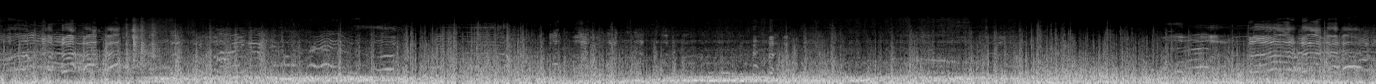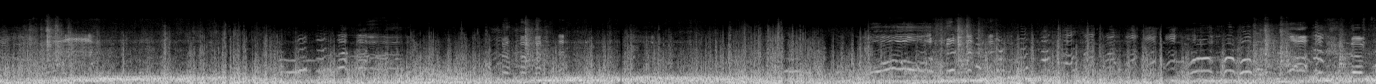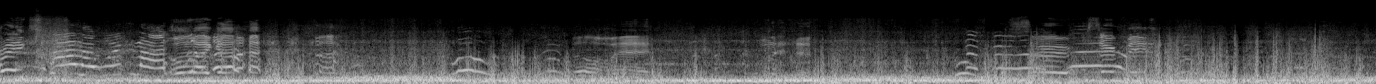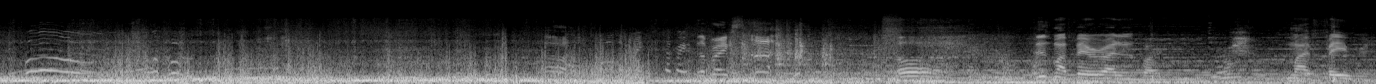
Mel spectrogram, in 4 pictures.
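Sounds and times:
roller coaster rumbling on track: 0.0 - 55.0
wind rushing over microphone: 0.0 - 55.0
riders yelling and laughing: 16.5 - 19.6, 21.5 - 31.3, 37.0 - 44.4.

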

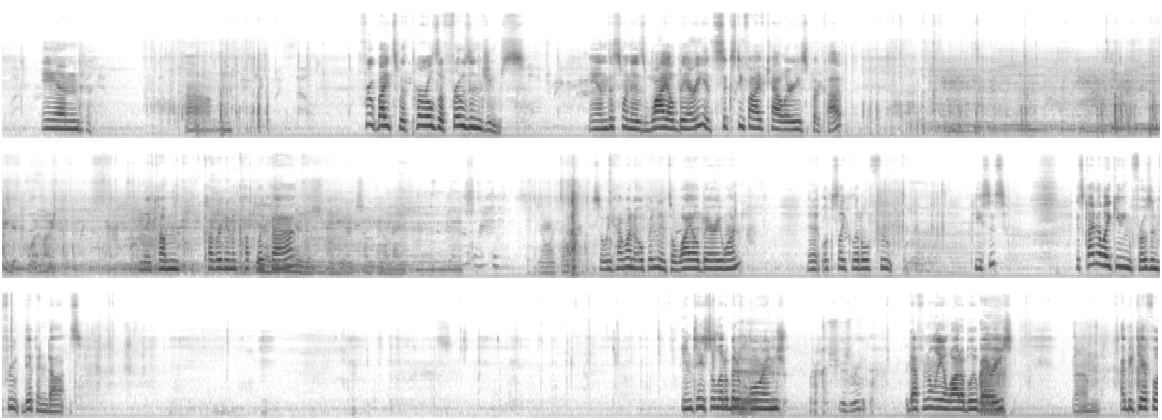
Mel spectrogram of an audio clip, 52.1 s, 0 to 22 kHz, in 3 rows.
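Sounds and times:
faint background music: 0.0 - 36.9, 44.9 - 52.0
faint chewing: 36.1 - 45.0.

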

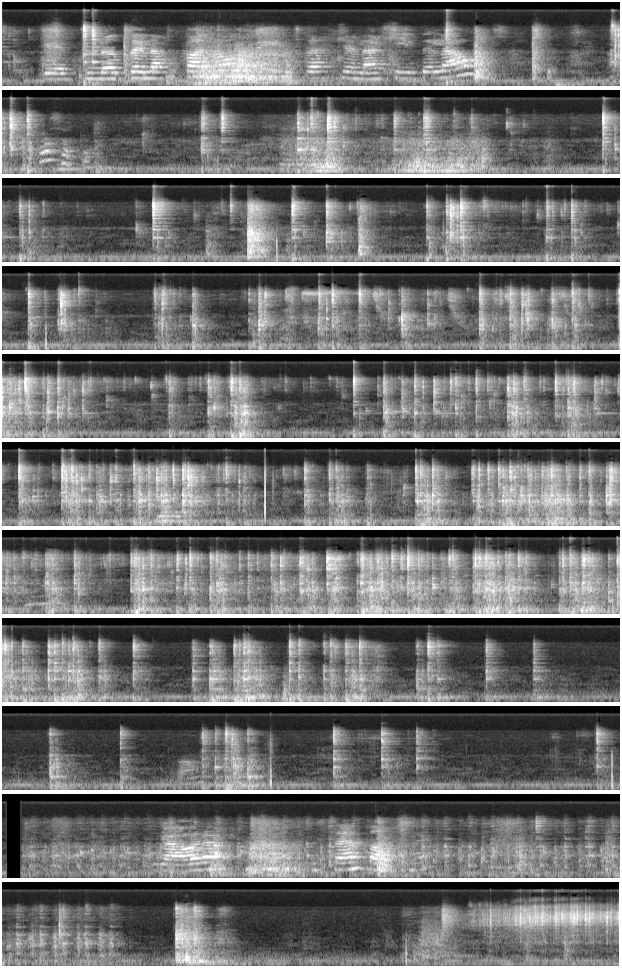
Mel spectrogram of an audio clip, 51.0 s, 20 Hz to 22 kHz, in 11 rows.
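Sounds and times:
popcorn popping in hot oil: 0.0 - 1.2, 3.0 - 36.7, 37.4 - 40.4, 49.7 - 50.9.

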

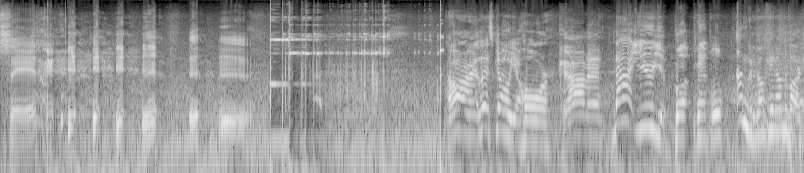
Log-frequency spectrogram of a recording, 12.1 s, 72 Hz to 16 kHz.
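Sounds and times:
man laughing: 0.3 - 3.7
glass bottles clinking: 4.0 - 6.9.

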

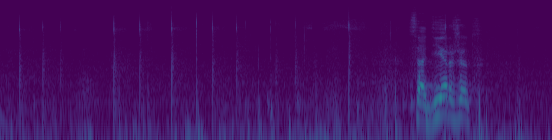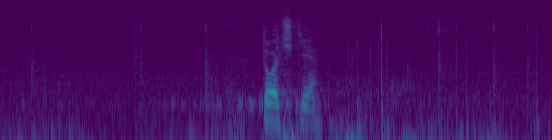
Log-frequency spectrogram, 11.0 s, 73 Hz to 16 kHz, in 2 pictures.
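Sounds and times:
chalk scratching on blackboard: 0.0 - 8.7, 9.4 - 11.0.

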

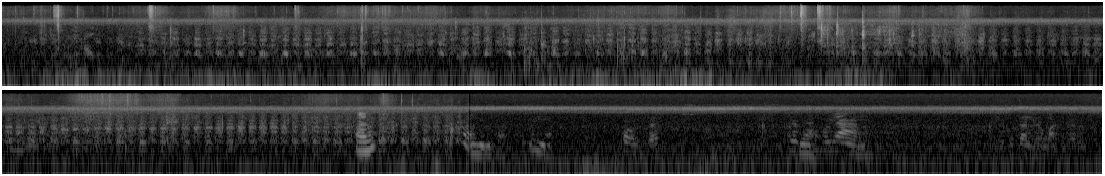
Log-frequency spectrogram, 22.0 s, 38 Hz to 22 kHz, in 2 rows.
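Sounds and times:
dog panting: 0.2 - 15.8.

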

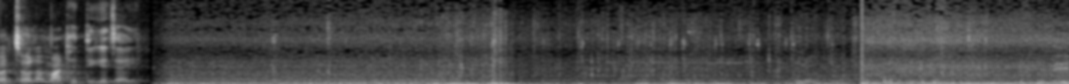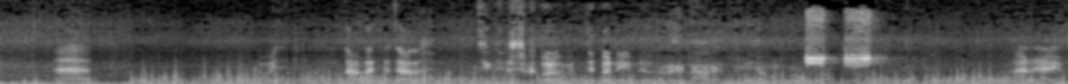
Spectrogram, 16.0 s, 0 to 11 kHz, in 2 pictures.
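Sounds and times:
wind buffeting microphone: 2.8 - 16.0.

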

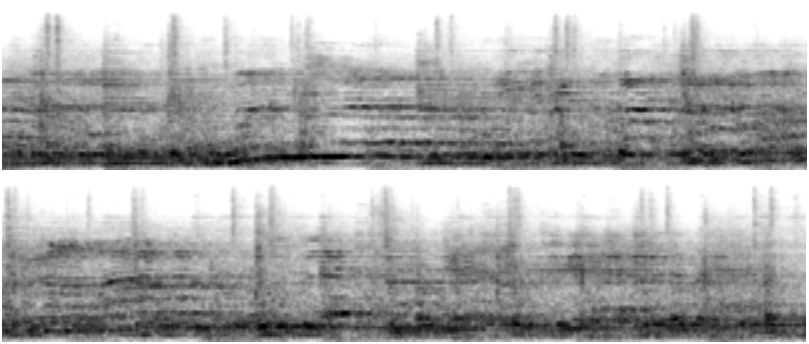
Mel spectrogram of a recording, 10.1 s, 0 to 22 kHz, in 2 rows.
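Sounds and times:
acoustic guitars: 0.0 - 10.0
woman singing lead: 0.0 - 10.0.

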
